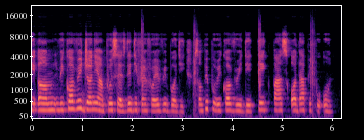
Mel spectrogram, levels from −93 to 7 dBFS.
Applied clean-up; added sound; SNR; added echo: none; Camera; 19 dB; none.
